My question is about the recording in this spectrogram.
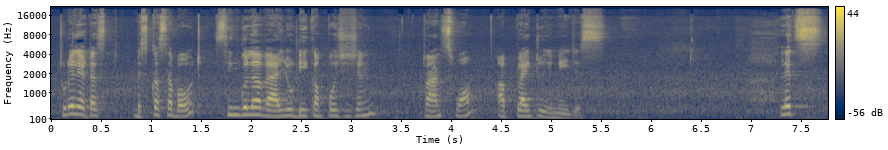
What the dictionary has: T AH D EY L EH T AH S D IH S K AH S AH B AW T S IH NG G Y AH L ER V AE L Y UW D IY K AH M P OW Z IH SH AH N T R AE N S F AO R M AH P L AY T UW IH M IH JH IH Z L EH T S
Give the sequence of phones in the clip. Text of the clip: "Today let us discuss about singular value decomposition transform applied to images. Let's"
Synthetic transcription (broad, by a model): T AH D EY L EH T AH S D IH S K AH S AH B AW T S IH NG G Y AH L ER V AE L Y UW D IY K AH M P OW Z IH SH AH N T R AE N S F AO R M AH P L AY T UW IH M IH JH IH S L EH T S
